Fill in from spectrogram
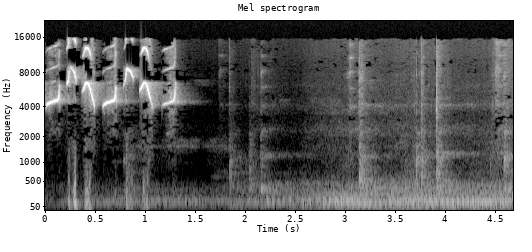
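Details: Cinereous tit opening with a brisk run of about five high, sharp two-note whistles, then stopping as steady low background hum continues.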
